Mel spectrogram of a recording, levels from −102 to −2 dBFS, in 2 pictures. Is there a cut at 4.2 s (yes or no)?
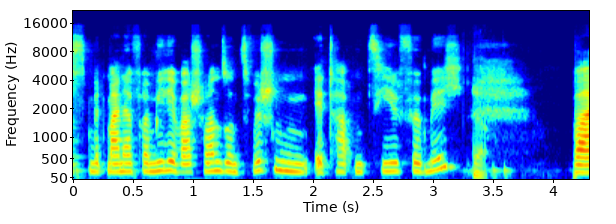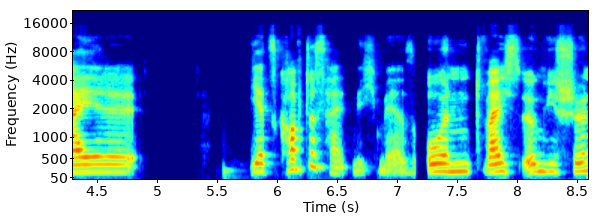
yes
